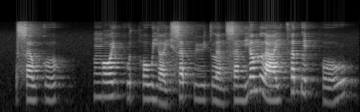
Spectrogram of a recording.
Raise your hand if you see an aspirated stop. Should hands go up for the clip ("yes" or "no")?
yes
